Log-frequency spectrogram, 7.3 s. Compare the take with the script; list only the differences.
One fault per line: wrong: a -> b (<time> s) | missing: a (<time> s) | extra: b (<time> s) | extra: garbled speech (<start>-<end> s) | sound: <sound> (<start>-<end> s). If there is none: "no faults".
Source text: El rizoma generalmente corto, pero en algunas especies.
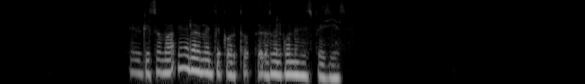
no faults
